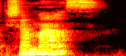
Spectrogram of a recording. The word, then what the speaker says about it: llamás: sí, en la palabra llamás, al principio el sheísmo, que es la manera de pronunciar los dos L's, y al fin hay el voseo, en que se pone más énfasis. – Claro, se pone más énfasis en la última parte de la palabra, en la última sílaba.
